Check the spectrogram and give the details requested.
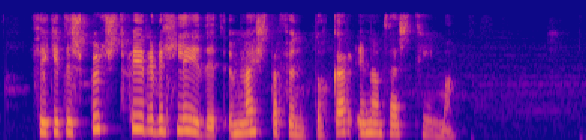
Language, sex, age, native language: Icelandic, female, 30-39, Icelandic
